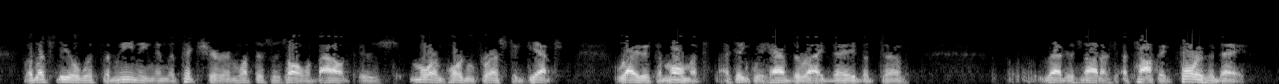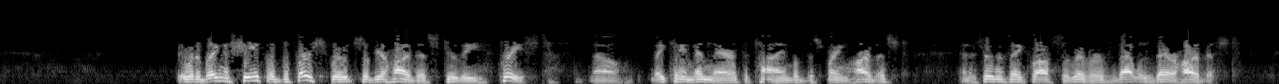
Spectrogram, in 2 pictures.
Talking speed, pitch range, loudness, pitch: 195 wpm, 90-115 Hz, -13 LUFS, 100 Hz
